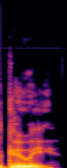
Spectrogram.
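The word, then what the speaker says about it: GUI: And I want to pronounce this gooey like like the interface the interface that we all see.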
